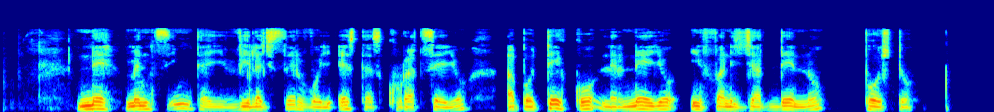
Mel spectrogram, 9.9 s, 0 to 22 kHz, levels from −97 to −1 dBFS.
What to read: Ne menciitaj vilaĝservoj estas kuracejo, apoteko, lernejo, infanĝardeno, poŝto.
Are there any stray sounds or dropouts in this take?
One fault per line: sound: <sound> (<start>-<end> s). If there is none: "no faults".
no faults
